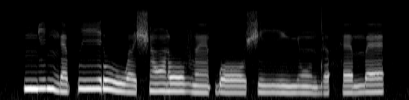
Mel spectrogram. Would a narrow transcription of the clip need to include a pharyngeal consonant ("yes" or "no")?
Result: no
